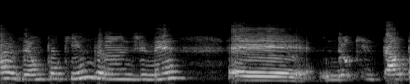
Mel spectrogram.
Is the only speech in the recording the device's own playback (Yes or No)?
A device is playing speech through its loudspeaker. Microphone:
Yes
